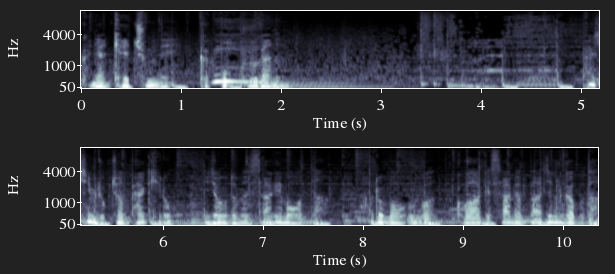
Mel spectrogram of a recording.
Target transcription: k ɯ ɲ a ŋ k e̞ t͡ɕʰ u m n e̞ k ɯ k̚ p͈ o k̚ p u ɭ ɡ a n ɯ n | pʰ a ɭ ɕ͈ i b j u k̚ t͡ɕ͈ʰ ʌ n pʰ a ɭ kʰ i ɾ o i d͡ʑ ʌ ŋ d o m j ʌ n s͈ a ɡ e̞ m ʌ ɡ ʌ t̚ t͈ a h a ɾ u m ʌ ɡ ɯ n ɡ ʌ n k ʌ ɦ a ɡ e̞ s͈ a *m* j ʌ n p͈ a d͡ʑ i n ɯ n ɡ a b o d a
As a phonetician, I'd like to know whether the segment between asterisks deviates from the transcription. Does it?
no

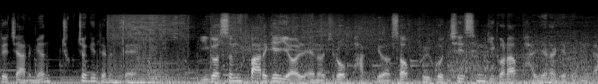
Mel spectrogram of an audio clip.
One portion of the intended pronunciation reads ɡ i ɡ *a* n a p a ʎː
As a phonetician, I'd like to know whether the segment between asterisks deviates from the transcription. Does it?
yes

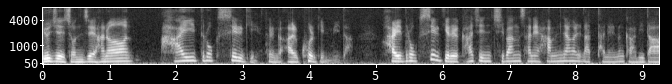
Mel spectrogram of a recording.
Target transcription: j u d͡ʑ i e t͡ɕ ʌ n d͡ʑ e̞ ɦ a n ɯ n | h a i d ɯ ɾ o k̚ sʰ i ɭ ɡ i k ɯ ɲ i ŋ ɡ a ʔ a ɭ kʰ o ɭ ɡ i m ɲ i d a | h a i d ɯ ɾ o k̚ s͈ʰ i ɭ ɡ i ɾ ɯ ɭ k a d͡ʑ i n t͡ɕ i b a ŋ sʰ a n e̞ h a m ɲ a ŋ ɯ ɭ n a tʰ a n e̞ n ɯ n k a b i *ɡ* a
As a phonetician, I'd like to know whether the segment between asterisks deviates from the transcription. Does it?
yes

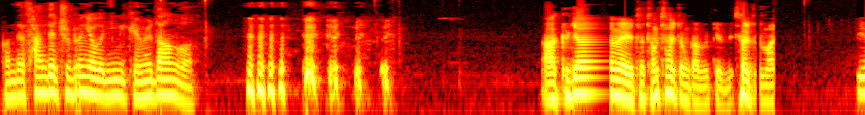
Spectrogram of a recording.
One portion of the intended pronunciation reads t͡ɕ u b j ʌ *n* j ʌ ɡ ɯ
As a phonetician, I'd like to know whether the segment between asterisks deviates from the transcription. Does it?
yes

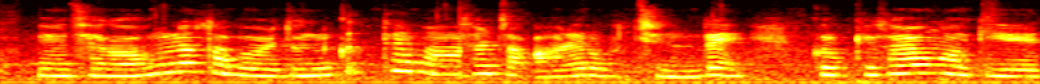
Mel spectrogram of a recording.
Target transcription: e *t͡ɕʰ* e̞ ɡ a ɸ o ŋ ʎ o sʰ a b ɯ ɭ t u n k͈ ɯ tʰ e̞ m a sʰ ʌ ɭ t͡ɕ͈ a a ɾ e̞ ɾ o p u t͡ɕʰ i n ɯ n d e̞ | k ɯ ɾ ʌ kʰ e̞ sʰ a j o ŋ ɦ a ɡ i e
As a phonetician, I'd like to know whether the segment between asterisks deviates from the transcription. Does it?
yes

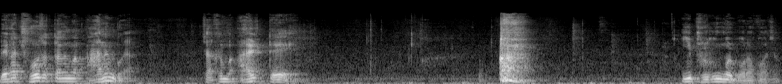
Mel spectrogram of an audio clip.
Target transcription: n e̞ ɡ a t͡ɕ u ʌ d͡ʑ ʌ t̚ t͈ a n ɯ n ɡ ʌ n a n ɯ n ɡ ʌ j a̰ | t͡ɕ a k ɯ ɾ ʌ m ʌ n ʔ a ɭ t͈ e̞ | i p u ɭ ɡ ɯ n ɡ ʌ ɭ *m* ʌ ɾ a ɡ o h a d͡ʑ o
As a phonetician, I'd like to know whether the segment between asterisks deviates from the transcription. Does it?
no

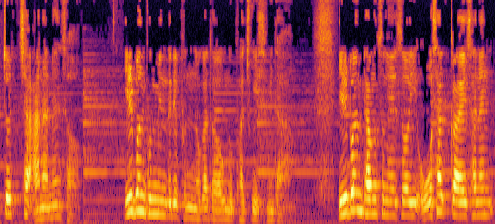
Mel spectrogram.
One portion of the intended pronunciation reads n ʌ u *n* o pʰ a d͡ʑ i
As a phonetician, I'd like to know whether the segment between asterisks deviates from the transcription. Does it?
no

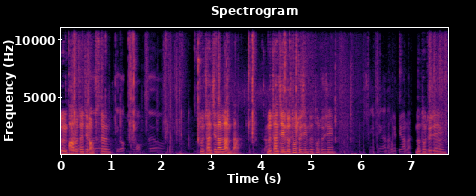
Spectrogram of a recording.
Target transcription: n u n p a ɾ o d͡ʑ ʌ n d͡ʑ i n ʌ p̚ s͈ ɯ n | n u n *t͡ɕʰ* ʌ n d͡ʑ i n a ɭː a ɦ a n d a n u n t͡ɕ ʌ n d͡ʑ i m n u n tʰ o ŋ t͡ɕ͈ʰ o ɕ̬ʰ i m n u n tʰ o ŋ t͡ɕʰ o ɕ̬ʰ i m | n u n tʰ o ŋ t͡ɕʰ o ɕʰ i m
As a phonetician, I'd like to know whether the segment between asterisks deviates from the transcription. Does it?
yes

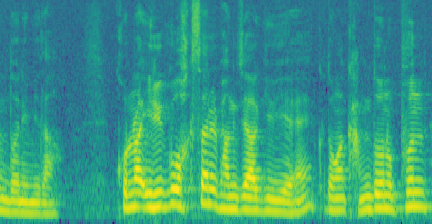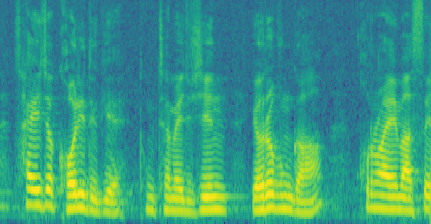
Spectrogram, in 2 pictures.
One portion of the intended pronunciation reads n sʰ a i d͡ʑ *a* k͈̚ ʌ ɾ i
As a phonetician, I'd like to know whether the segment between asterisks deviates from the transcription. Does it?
yes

